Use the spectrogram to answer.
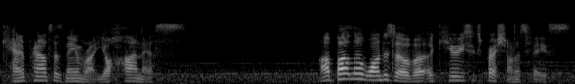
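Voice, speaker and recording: A man's voice: fairly high pitch, big pitch swings, normal speed, pushed and bright, highs cut off, slight background noise. A man live streaming, reading a story aloud and adding playful, exclamatory asides to his chat. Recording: music behind the voice.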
